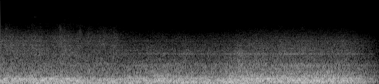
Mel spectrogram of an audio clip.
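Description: A train rolls over rickety rails in Eastern Europe heading into Szolnok station, a loud, continuous rumbling roar with rattling wheels and a thin high braking tone running through it, steady throughout before easing slightly at the end.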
